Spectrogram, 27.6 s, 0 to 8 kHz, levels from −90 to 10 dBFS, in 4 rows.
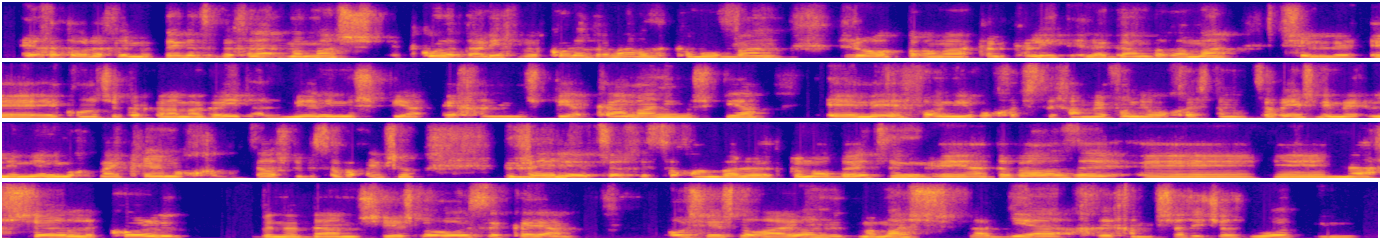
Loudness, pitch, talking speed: -12 LUFS, 180 Hz, 195 wpm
